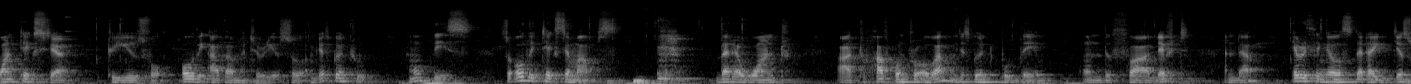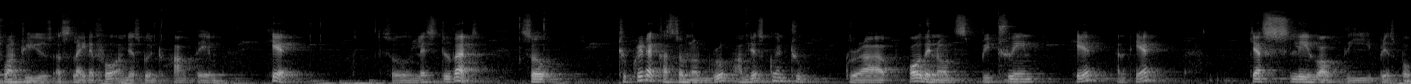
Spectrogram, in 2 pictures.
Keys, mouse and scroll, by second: 0.6-0.9 scroll up 4, 1.4-2.1 scroll down 3, 2.1-2.8 scroll down 1, 3.1 click, 4.3 g, 6.4 click, 9.5 drag, 10.3 g, 11.8-12.1 scroll down 1, 12.5-12.9 scroll down 5, 15.6 click, 17.2 click, 17.6 ctrl+s, 21.0 click, 22.6 drag.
